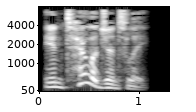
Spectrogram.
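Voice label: "intelligently", British English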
